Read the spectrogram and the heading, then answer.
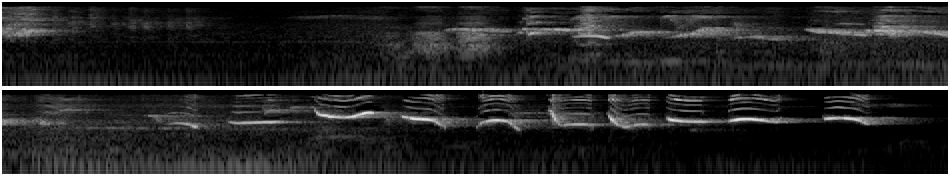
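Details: Crested white-eye from Lombok, a training recording for birds that rarely sing: after quiet opening seconds, a run of sharp whistled chirps with rising and falling notes, repeated rapidly, over faint low background hum.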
